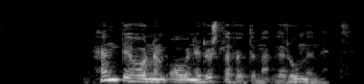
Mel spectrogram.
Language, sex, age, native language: Icelandic, male, 30-39, Icelandic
